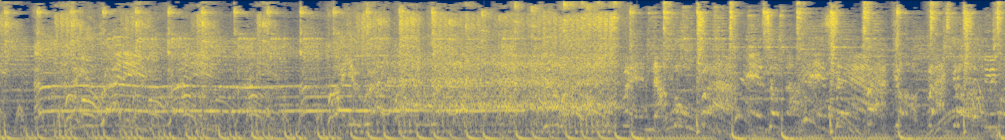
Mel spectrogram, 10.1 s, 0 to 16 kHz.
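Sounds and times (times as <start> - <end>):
hip hop beat: 0.0 - 10.0.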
